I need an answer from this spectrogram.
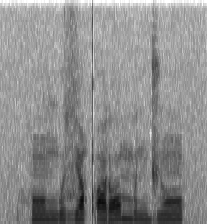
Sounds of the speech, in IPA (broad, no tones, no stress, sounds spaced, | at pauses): h õ ŋ ʊ z ɪ qʼ ɔ ɾ ɔ m ʊ n d͡ʒ õ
